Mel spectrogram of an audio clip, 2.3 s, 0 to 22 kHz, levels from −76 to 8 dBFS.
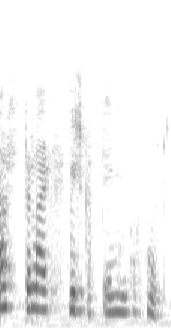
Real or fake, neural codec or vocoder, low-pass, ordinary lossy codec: fake; codec, 44.1 kHz, 3.4 kbps, Pupu-Codec; 9.9 kHz; none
